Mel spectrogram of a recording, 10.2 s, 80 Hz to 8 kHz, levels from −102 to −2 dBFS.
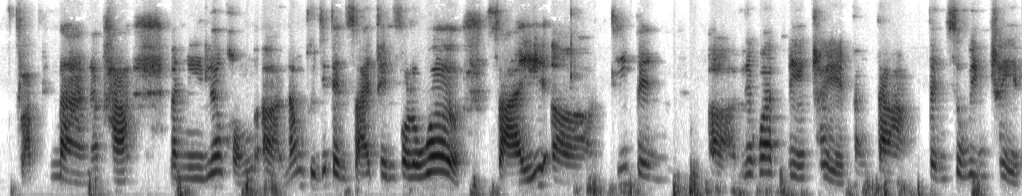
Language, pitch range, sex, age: Thai, 185-245 Hz, female, 20-39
